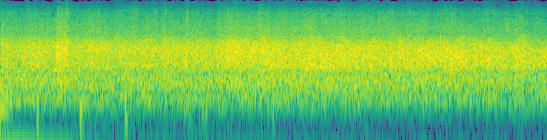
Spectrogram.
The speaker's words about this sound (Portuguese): É uma alegria quando a gente entra com o reino de Deus lá dentro. Meu Deus, realmente, aplauda Jesus por isso.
